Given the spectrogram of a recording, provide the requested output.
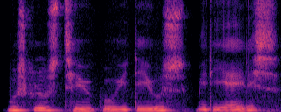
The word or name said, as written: m. pterygoideus medialis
